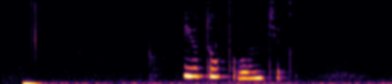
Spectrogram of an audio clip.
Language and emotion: Russian, sad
